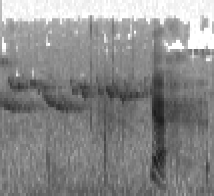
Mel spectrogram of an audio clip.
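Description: A bird singing in the background, a thin high whistle that glides downward over the first second or so, over a steady low rumble of wind on the microphone.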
